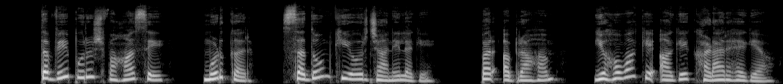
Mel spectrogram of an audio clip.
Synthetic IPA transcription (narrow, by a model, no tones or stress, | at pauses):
t̪ɐːeːpʊɾʊʃʋɐɦãse | mʊɽkɐɾ | sɐd̪oːmkioːɾd͡ʒaːnelɐɡeː | pɐɾɐbɾaːɦəm | jɐɦoːʋakeʔaːɡekʰɐɽaɾɛɦeɡɐjaː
